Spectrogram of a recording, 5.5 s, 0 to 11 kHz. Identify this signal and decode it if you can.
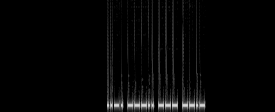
Morse code, heard as a keyed tone, about 36 wpm, 690 Hz. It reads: F8OQ
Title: DXCC-100 Call Signs - 4 Characters - 35wpm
